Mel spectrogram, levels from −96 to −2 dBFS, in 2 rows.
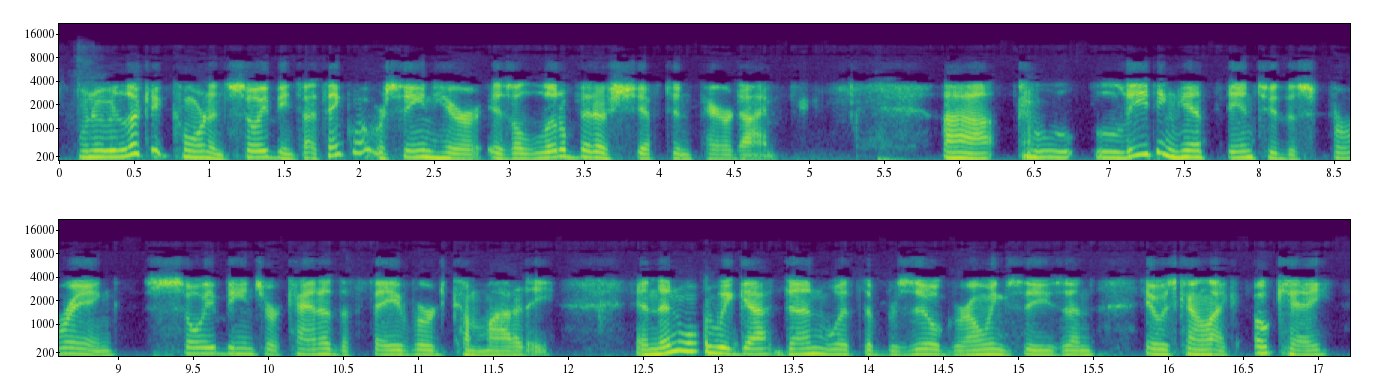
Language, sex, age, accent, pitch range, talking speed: English, male, 60-79, American, 135-165 Hz, 180 wpm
